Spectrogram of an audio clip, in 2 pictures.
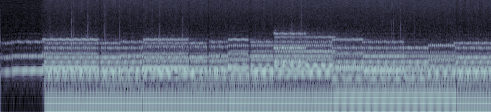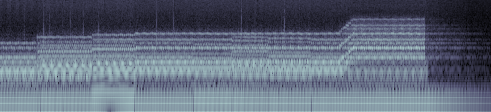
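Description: Lowrey electronic home organ playing a melody on an organ voice with vibrato, its Automatic Organ Chord (AOC) harmony adding notes beneath each melody note so that one finger sounds a full three-note chord, over low bass notes. A single note sounds first and the full chord and bass come in about a second in; near the end the melody rises in a glide to a high held note.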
